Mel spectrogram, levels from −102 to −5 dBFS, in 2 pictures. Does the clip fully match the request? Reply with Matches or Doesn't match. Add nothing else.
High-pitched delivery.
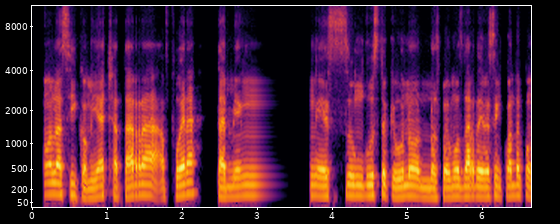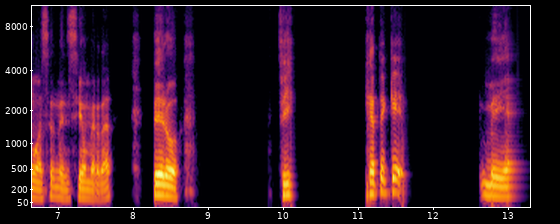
Doesn't match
